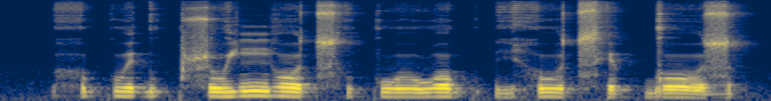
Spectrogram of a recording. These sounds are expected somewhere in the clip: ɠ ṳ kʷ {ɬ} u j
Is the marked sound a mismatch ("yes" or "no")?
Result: no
